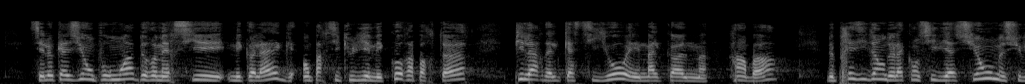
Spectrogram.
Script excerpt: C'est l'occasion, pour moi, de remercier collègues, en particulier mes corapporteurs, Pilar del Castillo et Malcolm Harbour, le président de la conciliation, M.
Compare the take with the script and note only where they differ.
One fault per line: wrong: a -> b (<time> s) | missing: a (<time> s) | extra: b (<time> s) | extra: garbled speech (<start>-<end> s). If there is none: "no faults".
extra: mes (2.3 s)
